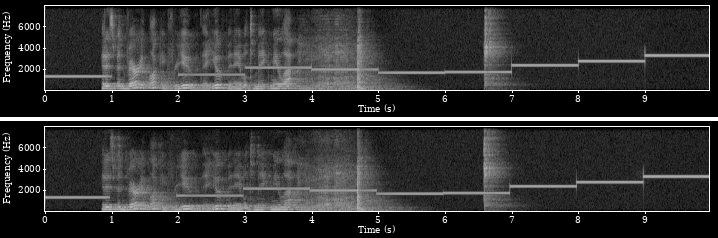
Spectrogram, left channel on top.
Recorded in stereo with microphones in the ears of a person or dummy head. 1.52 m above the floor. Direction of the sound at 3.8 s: 10° right (ahead or behind).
